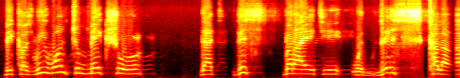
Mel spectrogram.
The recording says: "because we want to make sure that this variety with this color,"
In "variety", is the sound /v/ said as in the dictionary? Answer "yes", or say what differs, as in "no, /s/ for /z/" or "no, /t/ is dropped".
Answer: yes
